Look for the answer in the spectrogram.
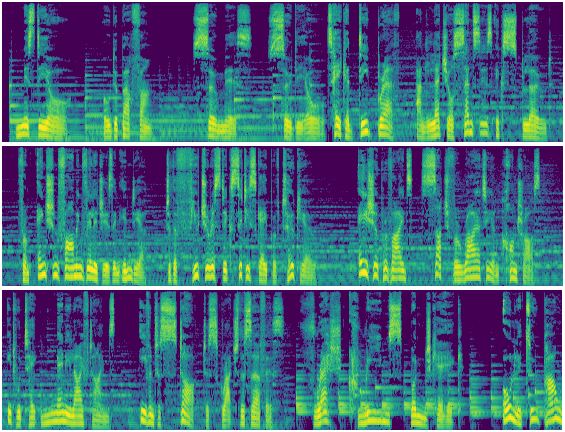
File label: RP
